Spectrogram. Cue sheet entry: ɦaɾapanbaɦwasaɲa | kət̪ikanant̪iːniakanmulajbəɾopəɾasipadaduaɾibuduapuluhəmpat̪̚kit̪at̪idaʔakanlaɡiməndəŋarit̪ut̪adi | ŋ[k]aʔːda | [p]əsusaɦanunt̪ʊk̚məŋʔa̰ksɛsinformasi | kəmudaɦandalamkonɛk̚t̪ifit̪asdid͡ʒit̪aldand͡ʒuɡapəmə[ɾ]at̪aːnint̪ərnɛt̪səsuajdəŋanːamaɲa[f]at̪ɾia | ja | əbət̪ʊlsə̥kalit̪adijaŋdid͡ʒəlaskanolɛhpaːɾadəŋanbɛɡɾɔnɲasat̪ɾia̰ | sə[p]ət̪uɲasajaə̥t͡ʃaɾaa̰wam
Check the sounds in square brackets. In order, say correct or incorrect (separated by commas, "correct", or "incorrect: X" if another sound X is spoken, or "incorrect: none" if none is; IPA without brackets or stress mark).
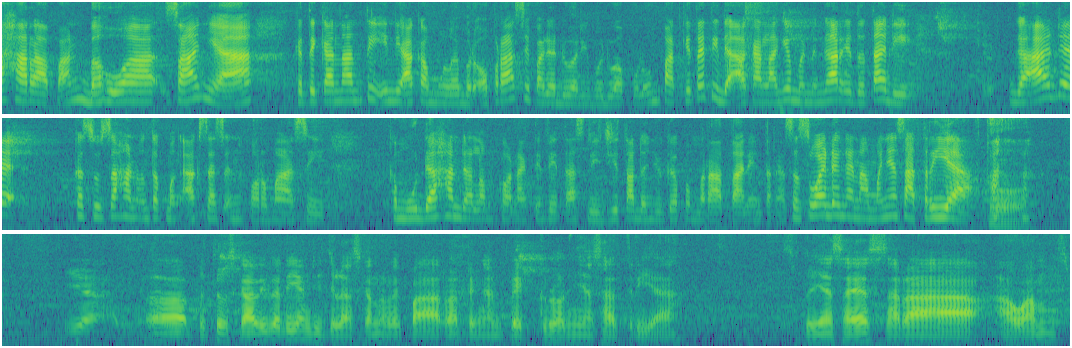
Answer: incorrect: ɡ, incorrect: k, correct, incorrect: s, incorrect: b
